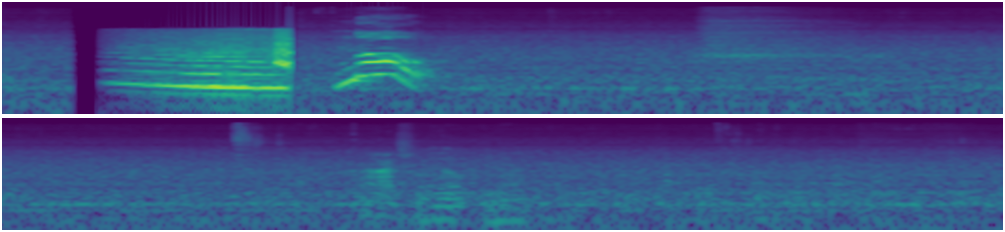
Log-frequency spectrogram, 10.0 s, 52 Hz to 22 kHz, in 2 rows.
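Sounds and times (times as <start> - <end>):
person exhaling: 3.5 - 4.4.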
